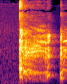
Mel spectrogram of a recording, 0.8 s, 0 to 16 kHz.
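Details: A 23-year-old who is really sick gives one loud, harsh cough followed by the start of a second.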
